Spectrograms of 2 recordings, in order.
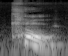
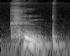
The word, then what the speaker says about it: coup: the street 22 is coup coup not coupe not Coupe and this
